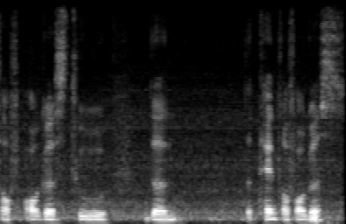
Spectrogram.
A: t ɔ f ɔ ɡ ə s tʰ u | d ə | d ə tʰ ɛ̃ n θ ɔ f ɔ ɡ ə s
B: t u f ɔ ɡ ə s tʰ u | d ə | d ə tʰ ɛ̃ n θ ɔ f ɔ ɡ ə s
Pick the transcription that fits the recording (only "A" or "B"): A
